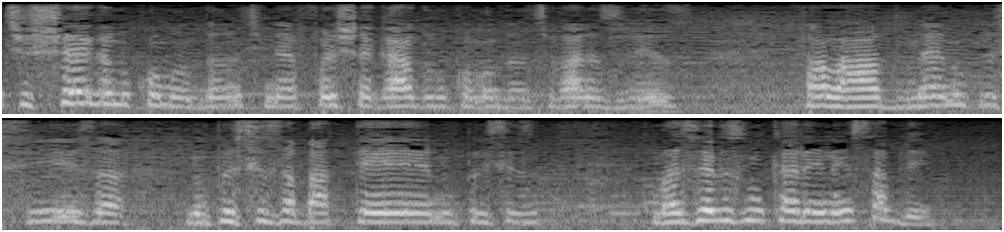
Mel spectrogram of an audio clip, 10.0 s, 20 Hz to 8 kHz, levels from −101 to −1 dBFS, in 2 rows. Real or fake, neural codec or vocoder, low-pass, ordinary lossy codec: fake; vocoder, 24 kHz, 100 mel bands, Vocos; 7.2 kHz; none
